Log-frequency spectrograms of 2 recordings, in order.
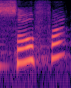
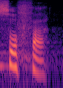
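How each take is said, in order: First: "sofa" stressed SO-fa; wrong stress on SO. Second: "sofá" stressed so-FÁ; stress on last syllable. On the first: Teacher testing which vowel is tonic, stress on SO. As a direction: push the first syllable of "sofa". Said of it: "cuál es la vocal tónica". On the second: Teacher testing which vowel is tonic, stress on FÁ. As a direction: land on the final syllable of "sofá". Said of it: "me parece que es la última". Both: Shown as a demonstration.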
